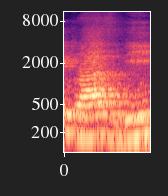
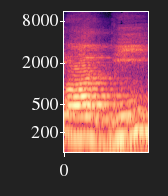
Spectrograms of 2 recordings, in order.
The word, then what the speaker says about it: OR: হচ্ছে এক্স ই এ পলাবি পলা সি এটা অশুদ্ধ উচ্চারণ শুদ্ধ উচ্চারণ হবে এ অরবি অর সি এ অরবি অর সি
